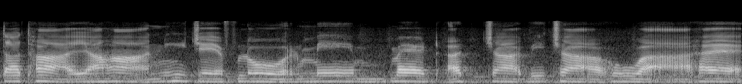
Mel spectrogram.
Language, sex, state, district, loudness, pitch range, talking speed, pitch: Hindi, male, Madhya Pradesh, Umaria, -17 LUFS, 125-135 Hz, 80 wpm, 130 Hz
